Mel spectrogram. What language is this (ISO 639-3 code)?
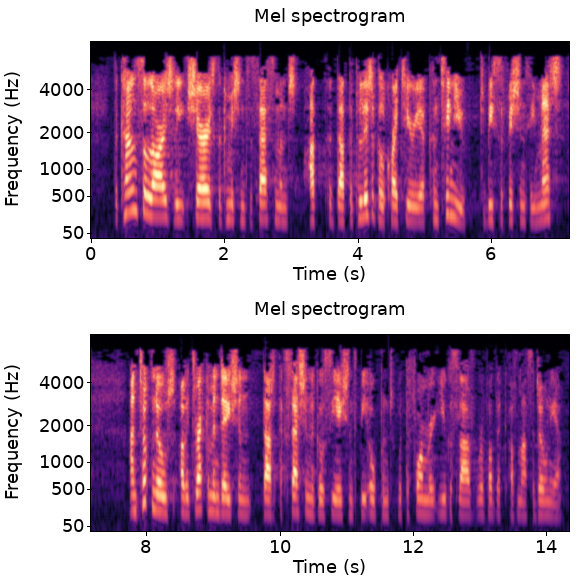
eng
